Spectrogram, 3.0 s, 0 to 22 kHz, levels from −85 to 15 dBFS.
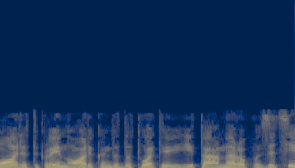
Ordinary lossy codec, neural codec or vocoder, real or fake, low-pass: AAC, 24 kbps; codec, 16 kHz, 2 kbps, FunCodec, trained on LibriTTS, 25 frames a second; fake; 7.2 kHz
